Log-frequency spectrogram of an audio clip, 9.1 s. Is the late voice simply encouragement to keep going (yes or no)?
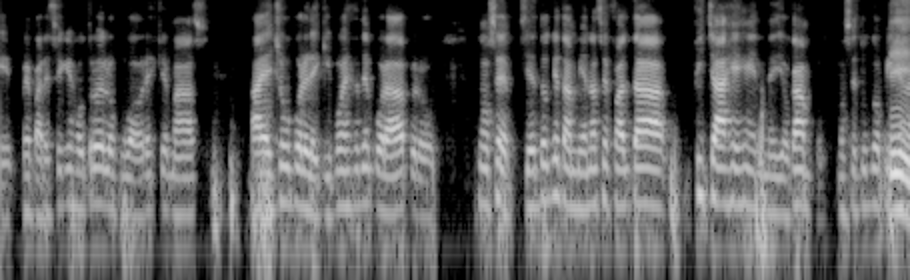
no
